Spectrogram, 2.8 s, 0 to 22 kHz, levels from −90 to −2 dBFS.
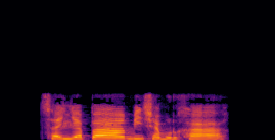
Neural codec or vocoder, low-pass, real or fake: none; 7.2 kHz; real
